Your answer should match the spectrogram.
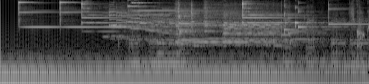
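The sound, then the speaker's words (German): Many short electronic notification pings chime together in a cluttered, overlapping flurry at different pitches as several people's phones and devices receive the same message at the same moment, over a low steady background rumble. “Dann pingen unsere Geräte. Alle gleichzeitig.”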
